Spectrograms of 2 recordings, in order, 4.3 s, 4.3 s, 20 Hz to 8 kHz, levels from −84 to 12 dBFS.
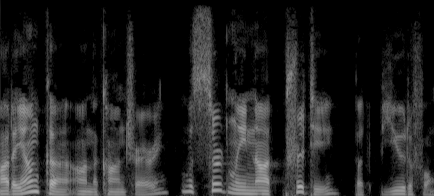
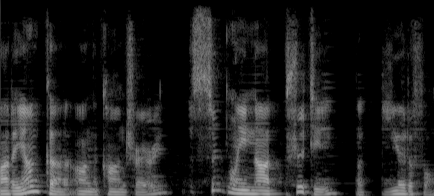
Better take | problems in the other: first | noise reduction (neural mask model DeepFilterNet 3)

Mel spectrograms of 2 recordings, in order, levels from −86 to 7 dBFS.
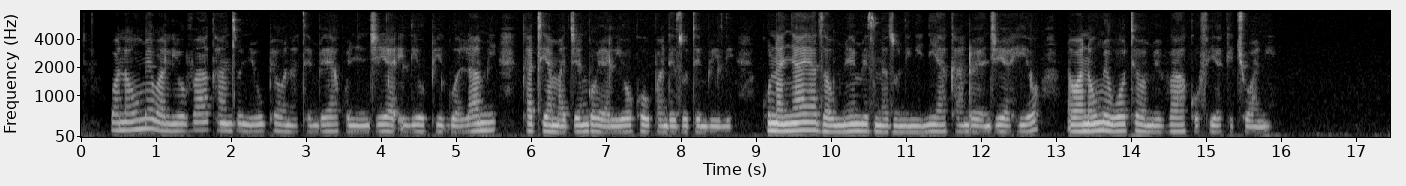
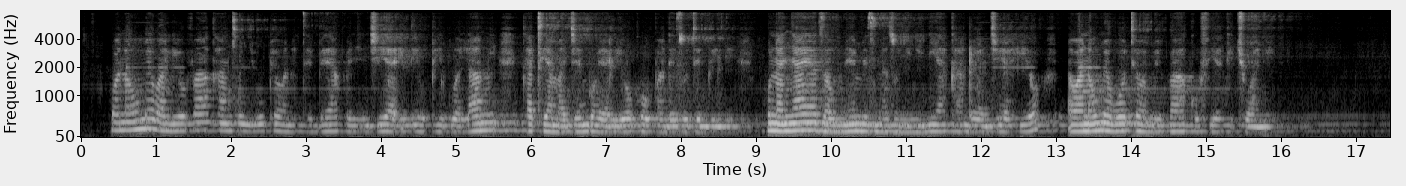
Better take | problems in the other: first | noise reduction (neural separator model SepFormer DNS4)

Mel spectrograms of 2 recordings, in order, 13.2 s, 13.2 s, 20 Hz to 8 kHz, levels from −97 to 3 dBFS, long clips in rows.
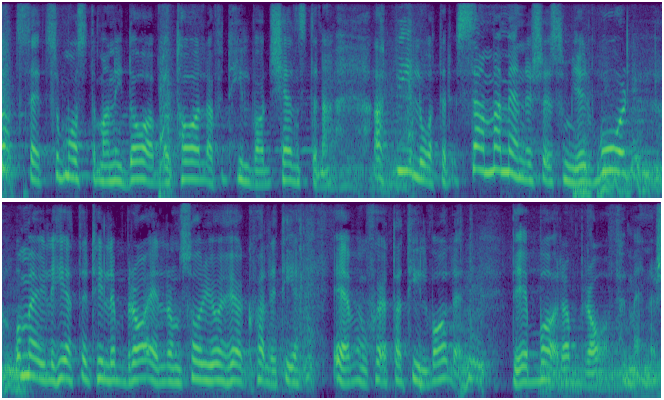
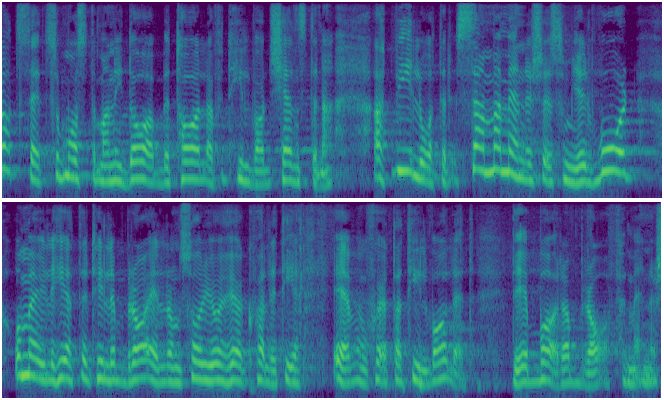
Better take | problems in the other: second | background sound (Zipper (clothing)); 13 dB below the speech

